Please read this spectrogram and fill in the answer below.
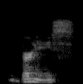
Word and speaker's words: Bernice: Just want to mention to you about King Agria and Bernice is how we're going to pronounce her name.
